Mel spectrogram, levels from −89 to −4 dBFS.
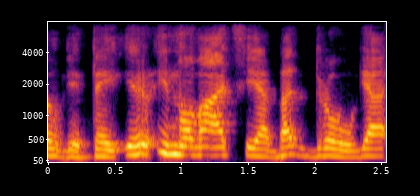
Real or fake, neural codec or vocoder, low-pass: fake; codec, 16 kHz in and 24 kHz out, 1.1 kbps, FireRedTTS-2 codec; 7.2 kHz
